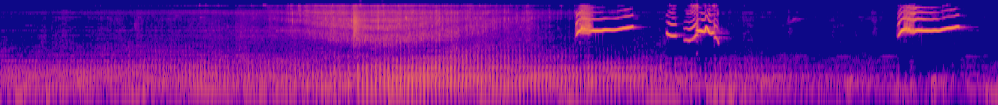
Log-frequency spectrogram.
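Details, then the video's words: Oriental magpie-robin in gacor song. A passing motorcycle roars through the first half, then the bird gives a bright rising whistle, a quick twisted note and another long whistle near the end. "SUARA BURUNG KACER"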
